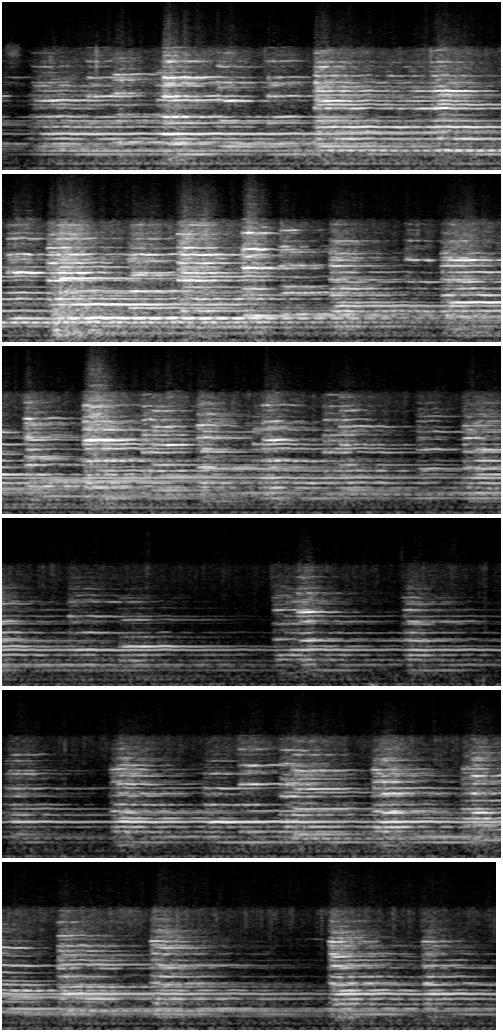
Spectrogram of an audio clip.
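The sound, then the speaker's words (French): A cathedral carillon in Amsterdam, played by the carillonneur as a bell concert, plays a melody: many bells struck in quick succession, their bright, ringing tones overlapping and sustaining, steady and fairly loud throughout, with no voices. “nous demandons au carillonneur, pourquoi pas, de faire un concert de cloche pour nous.”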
